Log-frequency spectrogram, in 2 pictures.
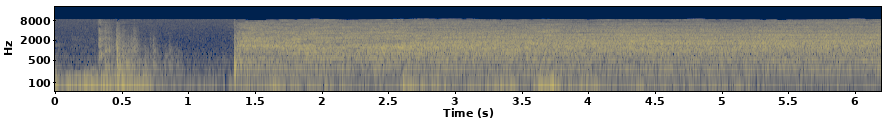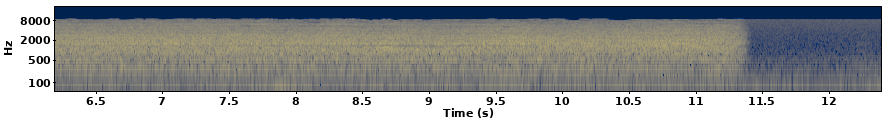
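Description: MAPP gas blowtorch flame burning with a steady hiss, starting abruptly about a second in and cut off abruptly shortly before the end.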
